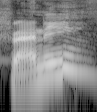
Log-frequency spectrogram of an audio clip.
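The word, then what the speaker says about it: Fani: Is it pronounced Fannie Willis or Fonnie Willis? – I think, what did Trump say? It's like your ass, like Fanny?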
